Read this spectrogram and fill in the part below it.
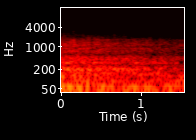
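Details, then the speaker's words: Front wheel spun by hand, after the other side showing only slight brake drag: a deep, rough rumble from a worn wheel bearing that gets very loud above 40 and louder with speed while driving. "That's the sound you'll hear as you're going down the freeway, and it gets louder with speed. This car, anything over 40, it gets very, very loud."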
